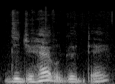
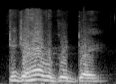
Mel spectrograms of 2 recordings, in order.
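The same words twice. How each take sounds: First: The question is asked in a warm tone. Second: The question is asked in a harsh tone. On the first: The listener feels welcome and opens up. The speaker calls it right. "he's going to open up" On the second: The listener feels accused and becomes defensive. The speaker calls it wrong. "he's going to become defensive"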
